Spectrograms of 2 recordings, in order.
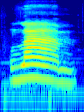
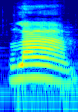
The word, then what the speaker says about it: lamb: end of the word so we write it but we don't say it lamb lamb c c thumb thumb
